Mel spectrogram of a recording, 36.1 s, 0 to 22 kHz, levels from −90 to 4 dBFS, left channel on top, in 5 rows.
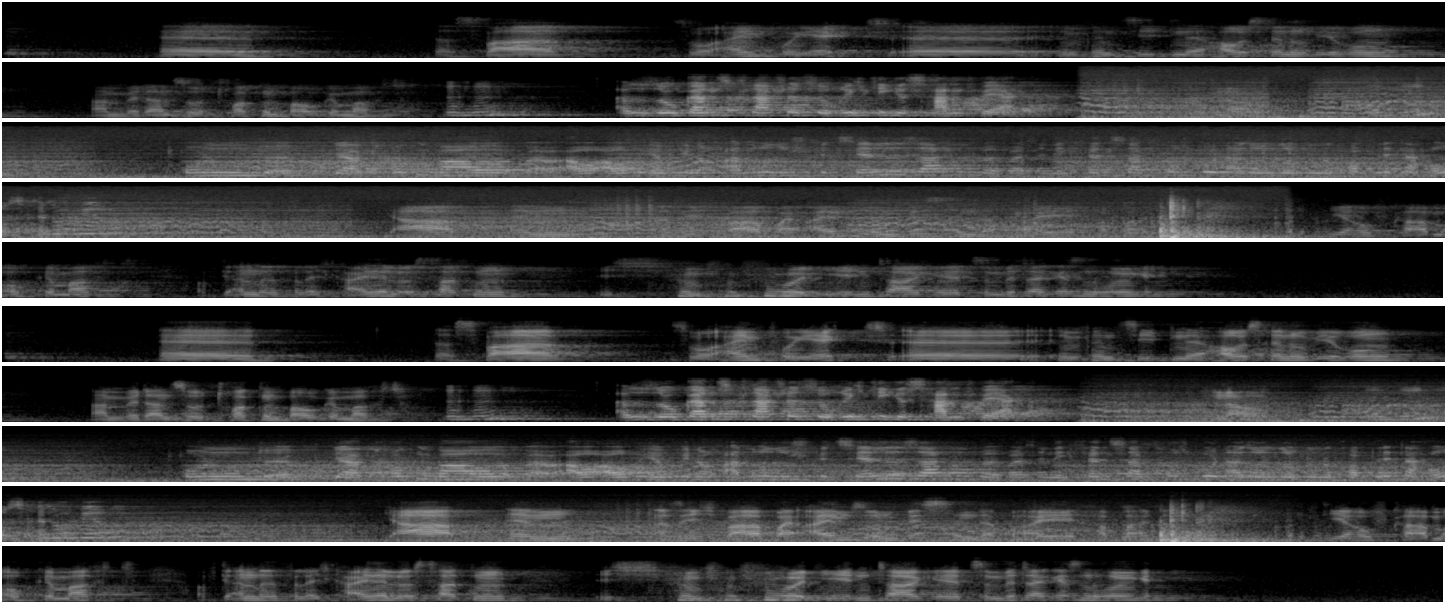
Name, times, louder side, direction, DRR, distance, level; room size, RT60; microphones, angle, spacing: voice 1, 0.8-1.3 2.2-2.8 3.3-7.0 7.7-9.3 13.2-13.6 20.9-21.2 22.9-23.0 23.5-24.5 24.9-29.7 30.0-31.4 31.8-34.6, right 4 dB, 75° right, 7 dB, 2.5 m, -40 dB
voice 2, 10.3-12.3 14.0-14.4 15.3-22.3 27.2-27.5, right 1 dB, 10° right, 4 dB, 4.3 m, -36 dB
sound 1, 12.6-28.1, left 2 dB, 60° left, 4.7 m, -41 dB
29.0 x 25.0 x 7.3 m, 1.1 s
head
